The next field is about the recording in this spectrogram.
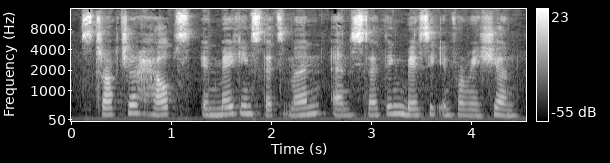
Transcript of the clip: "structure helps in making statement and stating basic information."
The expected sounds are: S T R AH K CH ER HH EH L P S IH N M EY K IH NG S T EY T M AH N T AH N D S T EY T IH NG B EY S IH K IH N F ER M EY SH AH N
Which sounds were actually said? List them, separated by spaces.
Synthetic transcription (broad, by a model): S T R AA K CH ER HH EH L P S IH N M EY K IH NG S T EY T M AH N T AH N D S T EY T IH NG B EY S IH K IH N F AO M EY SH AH N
